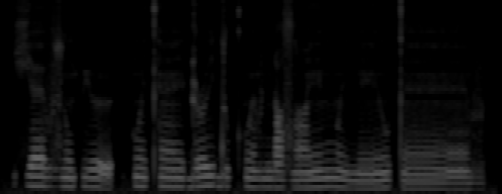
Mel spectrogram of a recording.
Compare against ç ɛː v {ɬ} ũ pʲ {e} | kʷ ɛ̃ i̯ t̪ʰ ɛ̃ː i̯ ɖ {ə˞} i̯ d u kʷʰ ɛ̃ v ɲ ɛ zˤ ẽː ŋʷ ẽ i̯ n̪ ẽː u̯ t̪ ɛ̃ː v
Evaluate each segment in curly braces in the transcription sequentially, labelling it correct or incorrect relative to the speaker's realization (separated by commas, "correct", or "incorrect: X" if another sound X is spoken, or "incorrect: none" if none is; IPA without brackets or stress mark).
incorrect: z, incorrect: ø, correct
